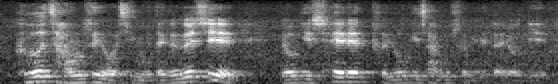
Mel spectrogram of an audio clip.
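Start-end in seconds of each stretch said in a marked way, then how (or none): none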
